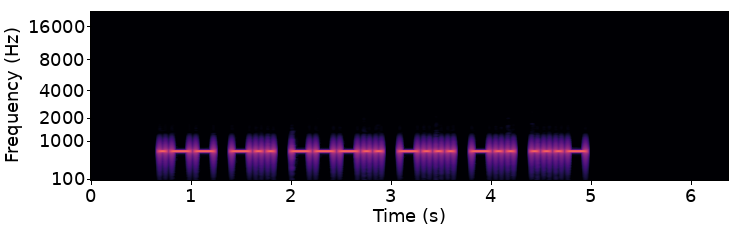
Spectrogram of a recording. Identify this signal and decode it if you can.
Morse code, heard as a keyed tone, about 22 wpm, 700 Hz. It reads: WD8BDV
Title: Speed Racing - USA 2x3 Call Signs 20wpm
